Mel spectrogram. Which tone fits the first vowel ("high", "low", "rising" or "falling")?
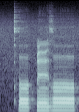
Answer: low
